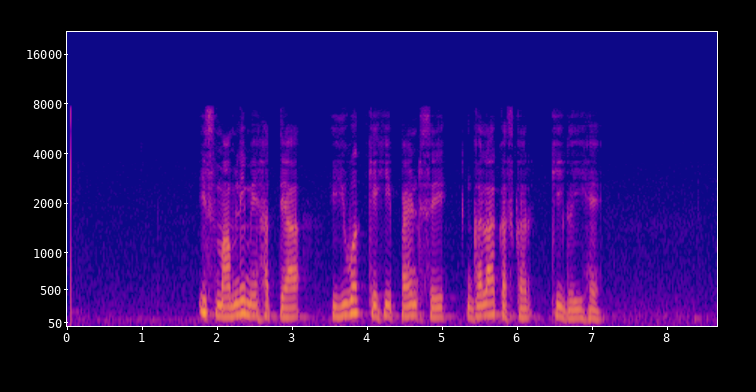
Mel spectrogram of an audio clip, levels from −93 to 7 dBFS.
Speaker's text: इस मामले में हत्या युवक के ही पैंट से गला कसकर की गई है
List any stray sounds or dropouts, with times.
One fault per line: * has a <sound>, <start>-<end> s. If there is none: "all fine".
all fine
